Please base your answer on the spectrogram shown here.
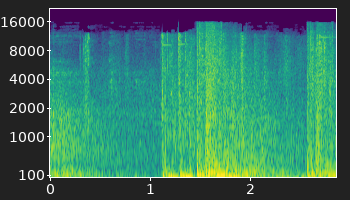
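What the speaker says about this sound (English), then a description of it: "someone's shooting you. Someone's shooting you." Video game gunfire rattles in loud bursts, a quieter volley early on, then heavier sustained shooting from about one second and again near the end, with no talk over it.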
